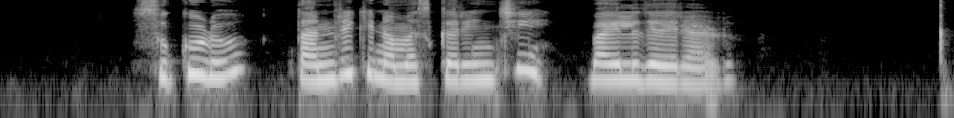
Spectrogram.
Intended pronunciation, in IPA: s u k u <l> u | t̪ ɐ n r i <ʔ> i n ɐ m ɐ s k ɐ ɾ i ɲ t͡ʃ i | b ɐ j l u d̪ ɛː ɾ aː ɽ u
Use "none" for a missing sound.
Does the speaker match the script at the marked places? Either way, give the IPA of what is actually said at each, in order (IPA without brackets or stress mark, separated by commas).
ɽ, k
